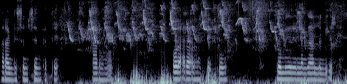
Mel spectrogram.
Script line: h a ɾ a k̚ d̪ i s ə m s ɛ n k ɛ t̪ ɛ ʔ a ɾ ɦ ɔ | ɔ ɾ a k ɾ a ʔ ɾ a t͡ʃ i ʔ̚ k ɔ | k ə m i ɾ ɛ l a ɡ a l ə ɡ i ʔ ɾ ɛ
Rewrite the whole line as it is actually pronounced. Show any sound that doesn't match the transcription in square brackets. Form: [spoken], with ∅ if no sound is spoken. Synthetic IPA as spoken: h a ɾ a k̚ d̪ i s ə m s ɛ n k [a] t̪ ɛ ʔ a ɾ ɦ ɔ | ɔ [ɽ] a [ʔ] ɾ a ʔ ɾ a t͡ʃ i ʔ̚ k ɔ | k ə m i ɾ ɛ l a ɡ a l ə ɡ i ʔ ɾ ɛ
